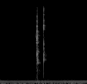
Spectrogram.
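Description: A percussion sample in FL Studio plays as two quick, close, sharp clicks with a faint echo just after, over a low steady hum.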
